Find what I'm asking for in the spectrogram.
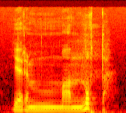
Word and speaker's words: Germanotta: Och sen då, det fanns även en, en som har bytt namn också, som hette Joanne Angelina Jermanotta. Germanotta.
